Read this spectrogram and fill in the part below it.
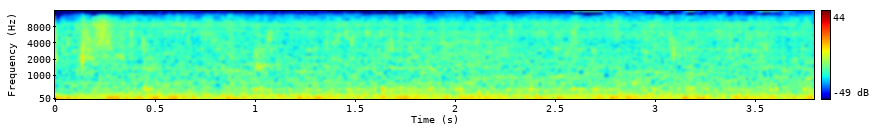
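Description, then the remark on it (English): Water runs steadily from a tap, splashing and trickling as a woman rinses her face in a washroom, a continuous wash of sound with small splashes throughout. “Casey rinses her face in the washroom.”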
